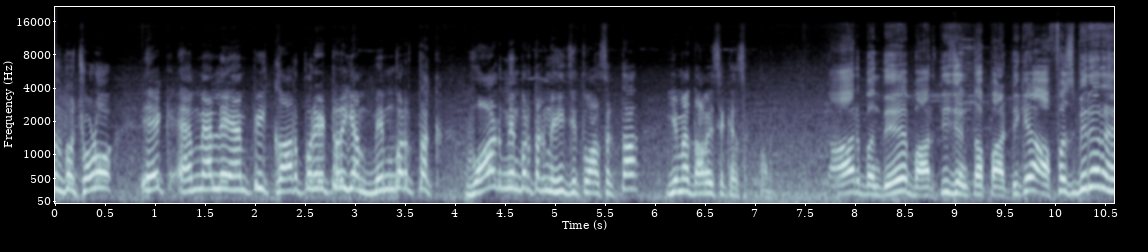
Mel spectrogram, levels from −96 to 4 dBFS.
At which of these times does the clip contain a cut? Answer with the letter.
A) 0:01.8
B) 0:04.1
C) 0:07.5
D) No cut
C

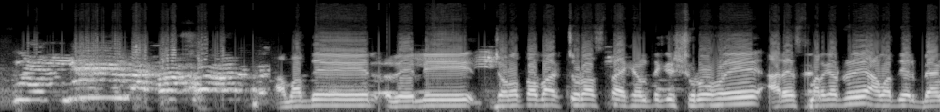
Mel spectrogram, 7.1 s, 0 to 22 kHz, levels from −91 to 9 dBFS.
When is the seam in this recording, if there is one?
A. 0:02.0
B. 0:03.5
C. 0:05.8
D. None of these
A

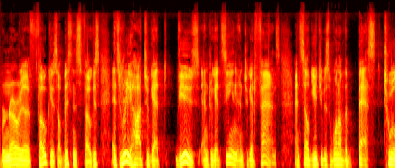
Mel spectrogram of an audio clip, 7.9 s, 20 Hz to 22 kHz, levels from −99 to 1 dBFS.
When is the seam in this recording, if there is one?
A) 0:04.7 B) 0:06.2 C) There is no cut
B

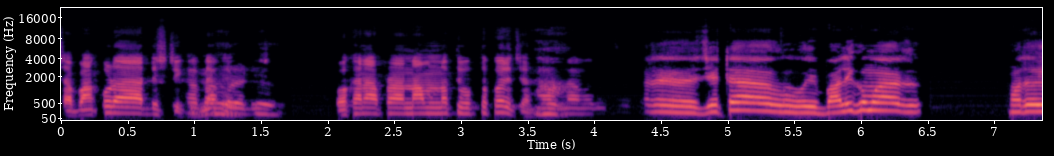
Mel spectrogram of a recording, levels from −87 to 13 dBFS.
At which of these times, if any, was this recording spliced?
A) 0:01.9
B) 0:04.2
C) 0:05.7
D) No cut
B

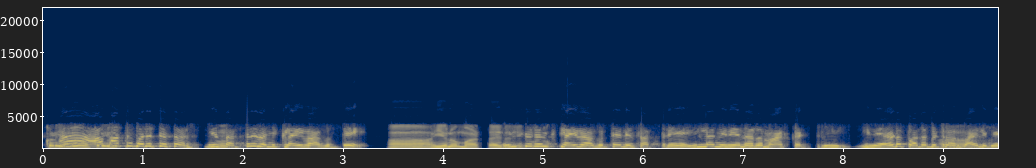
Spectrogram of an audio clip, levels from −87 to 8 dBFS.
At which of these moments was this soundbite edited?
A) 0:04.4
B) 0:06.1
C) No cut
C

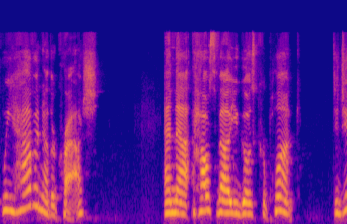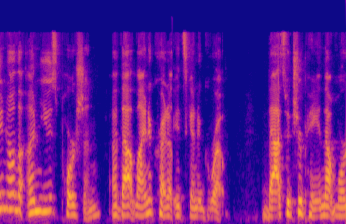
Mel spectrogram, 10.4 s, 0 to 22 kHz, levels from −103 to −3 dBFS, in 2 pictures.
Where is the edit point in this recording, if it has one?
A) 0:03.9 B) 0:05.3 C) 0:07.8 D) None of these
C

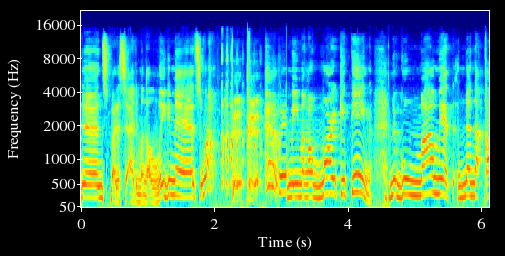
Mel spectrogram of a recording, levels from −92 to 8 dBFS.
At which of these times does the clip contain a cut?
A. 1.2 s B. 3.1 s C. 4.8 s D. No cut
B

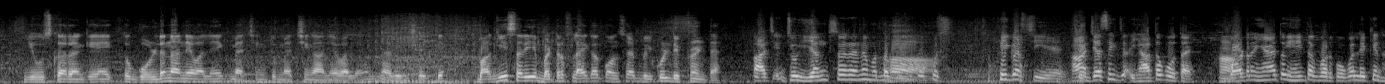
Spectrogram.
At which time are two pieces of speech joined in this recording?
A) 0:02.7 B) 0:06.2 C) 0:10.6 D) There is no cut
C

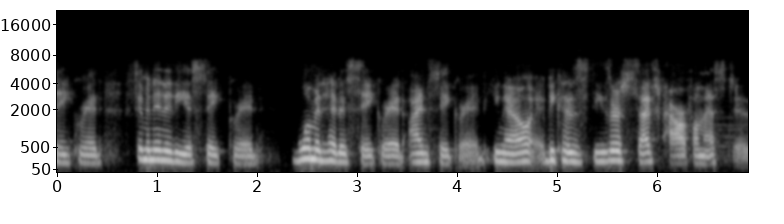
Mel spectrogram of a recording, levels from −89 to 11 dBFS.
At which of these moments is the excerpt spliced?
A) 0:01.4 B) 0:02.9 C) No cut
C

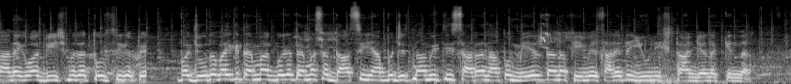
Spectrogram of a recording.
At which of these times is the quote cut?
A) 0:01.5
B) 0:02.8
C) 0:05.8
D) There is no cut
A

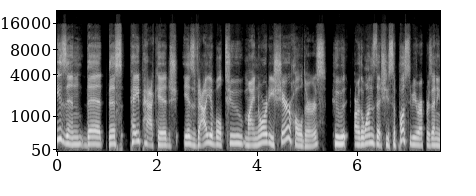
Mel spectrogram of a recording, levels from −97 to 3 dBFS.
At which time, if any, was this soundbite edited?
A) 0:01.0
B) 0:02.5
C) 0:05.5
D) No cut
A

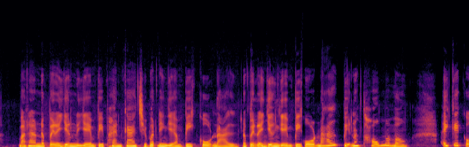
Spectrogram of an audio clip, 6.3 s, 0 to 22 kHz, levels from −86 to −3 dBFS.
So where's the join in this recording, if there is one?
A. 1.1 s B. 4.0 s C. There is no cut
B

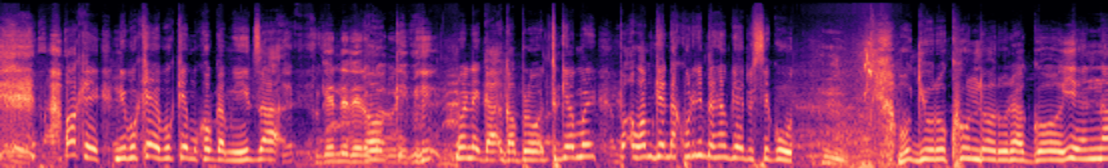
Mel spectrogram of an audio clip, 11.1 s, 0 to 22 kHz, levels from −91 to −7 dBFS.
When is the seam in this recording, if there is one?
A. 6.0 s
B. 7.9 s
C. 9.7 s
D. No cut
B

